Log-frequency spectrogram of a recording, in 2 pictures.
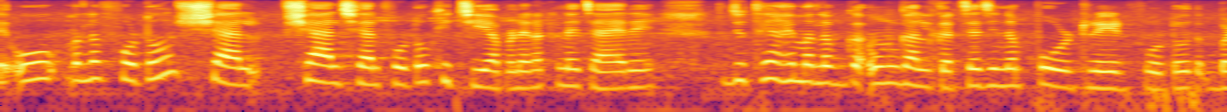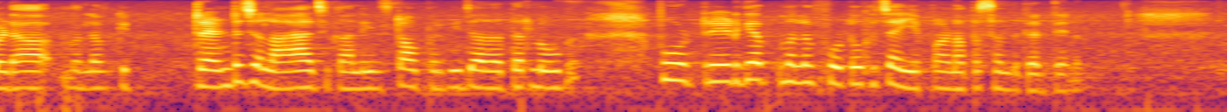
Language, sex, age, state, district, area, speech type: Dogri, female, 18-30, Jammu and Kashmir, Jammu, urban, spontaneous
